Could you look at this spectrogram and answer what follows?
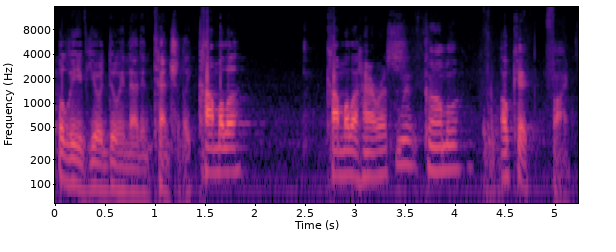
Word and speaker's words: Kamala: the way there's been a debate of a pronunciation of Kamala Harris I don't I don't believe you're doing that intentionally kamla Kamala Harris kamla okay fine it's just to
